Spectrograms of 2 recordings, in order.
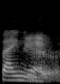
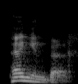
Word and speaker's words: Peijnenburg: See, my little name pronunciation tool didn't put the on the end of that G. It gave it a soft G, but I noticed the way you just said it, Peijnenburg.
